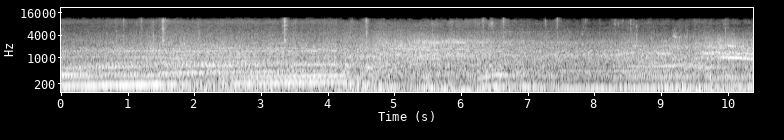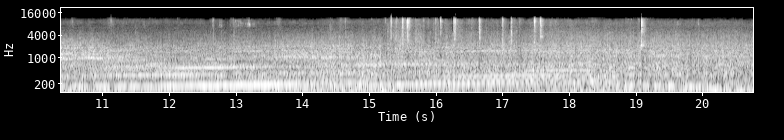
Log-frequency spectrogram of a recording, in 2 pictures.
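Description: Peugeot 306 S16's four-cylinder engine heard from inside the cabin at track speed. The pitch climbs slowly, drops suddenly about four seconds in as at a gear change, then climbs steadily for a long pull before falling near the end. A scatter of light clicks sounds toward the end.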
